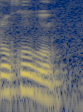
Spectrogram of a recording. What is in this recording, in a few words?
"bokhobom", andamanese; to get ready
